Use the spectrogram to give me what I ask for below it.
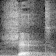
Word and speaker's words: Schitt: that we don't like is named Jack Shit, but like SCHITT.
